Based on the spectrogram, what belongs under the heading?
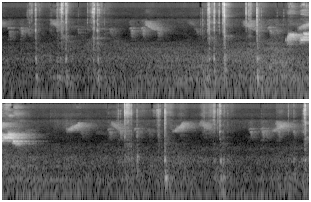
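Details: Several birds sing in the morning. A loud, rich warbled chirp stands out midway among scattered high, faint whistles, and regular clicking and tapping noises run through the recording.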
